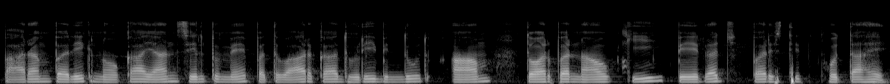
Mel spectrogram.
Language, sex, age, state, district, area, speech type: Hindi, male, 18-30, Madhya Pradesh, Betul, rural, read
